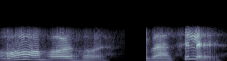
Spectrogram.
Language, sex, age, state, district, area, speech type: Assamese, female, 45-60, Assam, Dibrugarh, rural, conversation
